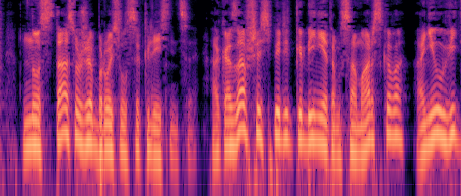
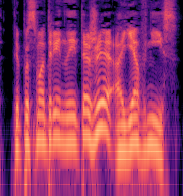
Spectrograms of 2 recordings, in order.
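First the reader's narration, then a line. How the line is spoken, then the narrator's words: Quick response. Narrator (Russian): быстро среагировал Лев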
